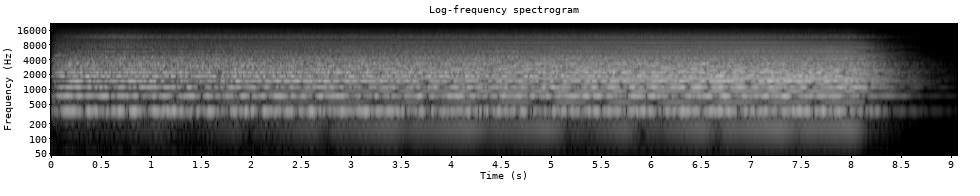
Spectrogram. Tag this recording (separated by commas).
Music, Musical instrument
